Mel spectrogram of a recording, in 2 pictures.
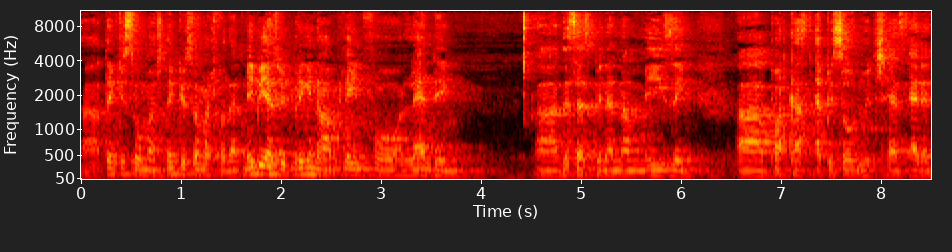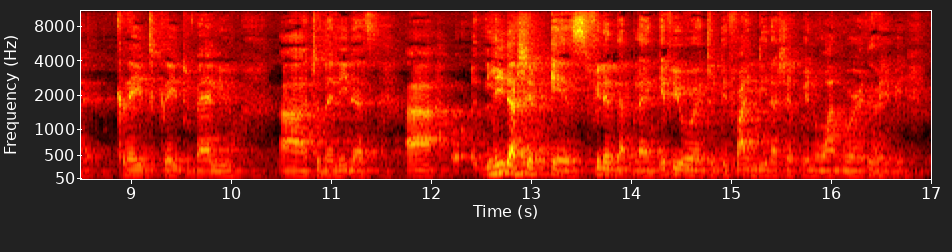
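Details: Adult male speaker; normal speech.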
